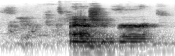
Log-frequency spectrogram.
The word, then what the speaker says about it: Mashburn: My name is not Mash Mashburn, but a lot of kids seem to think that it is, because they don't know how to say 2-syllable words. Mash and burn.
